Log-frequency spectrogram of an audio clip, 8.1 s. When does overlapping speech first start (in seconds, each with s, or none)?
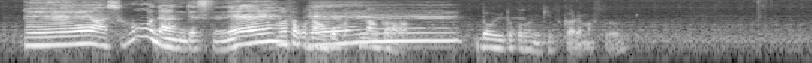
2.8 s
